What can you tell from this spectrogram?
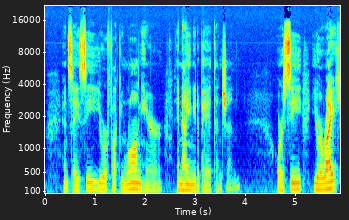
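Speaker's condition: No condition

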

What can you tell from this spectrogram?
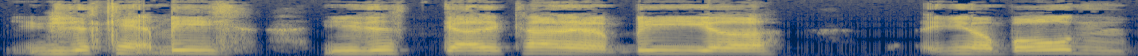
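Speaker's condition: Double hemiplegia cerebral palsy

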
